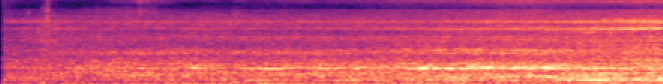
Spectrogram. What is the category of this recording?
Soundscapes > Urban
